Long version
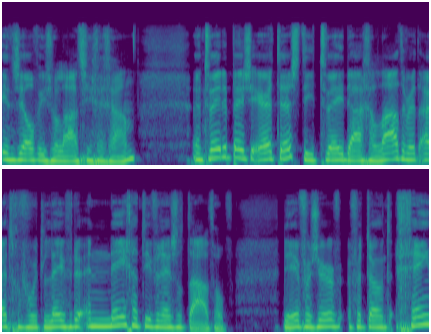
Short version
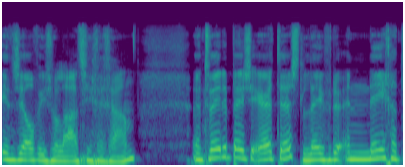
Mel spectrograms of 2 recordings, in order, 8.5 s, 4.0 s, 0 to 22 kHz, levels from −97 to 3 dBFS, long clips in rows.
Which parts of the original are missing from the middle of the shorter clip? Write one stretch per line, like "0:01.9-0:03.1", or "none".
0:03.0-0:04.7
